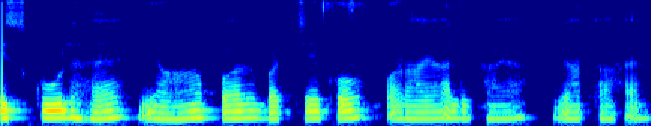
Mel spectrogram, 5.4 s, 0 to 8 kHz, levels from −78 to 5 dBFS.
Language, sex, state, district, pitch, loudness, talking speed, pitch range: Hindi, male, Bihar, Bhagalpur, 125 Hz, -33 LUFS, 110 wpm, 120-130 Hz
